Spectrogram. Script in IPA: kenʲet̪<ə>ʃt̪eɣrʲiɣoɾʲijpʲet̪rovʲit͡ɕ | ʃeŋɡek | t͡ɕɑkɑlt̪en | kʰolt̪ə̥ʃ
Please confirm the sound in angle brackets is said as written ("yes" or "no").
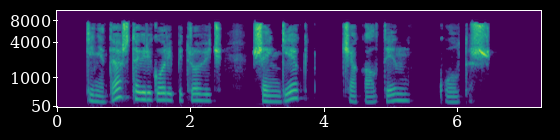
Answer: no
